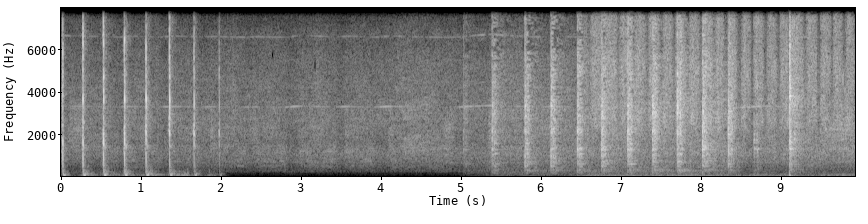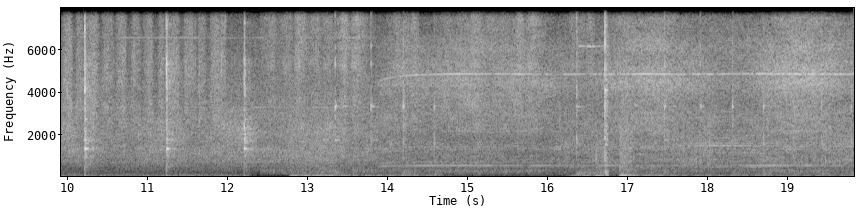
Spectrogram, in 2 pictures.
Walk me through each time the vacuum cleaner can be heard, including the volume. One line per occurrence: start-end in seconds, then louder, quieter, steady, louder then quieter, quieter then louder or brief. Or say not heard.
0.0-19.8 louder.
